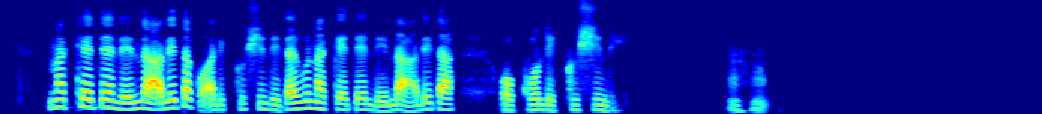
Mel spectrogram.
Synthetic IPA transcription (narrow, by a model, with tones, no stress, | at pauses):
nã˧ke˧t̪e˧ndi˨nd̪a˦ʔa˧ndĩ˦t̪a˦kʷa̰˨˧ndi˨ku˧ʃi˧ndi˨t̪a˧ku˦nã˧ke˧t̪e˧ndi˨nd̪a˦ʔa˧ndĩ˦t̪a˧ | o˨ko˧ndi˨ku˧ʃi˧ndi˨ | ã˧hã̰˧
